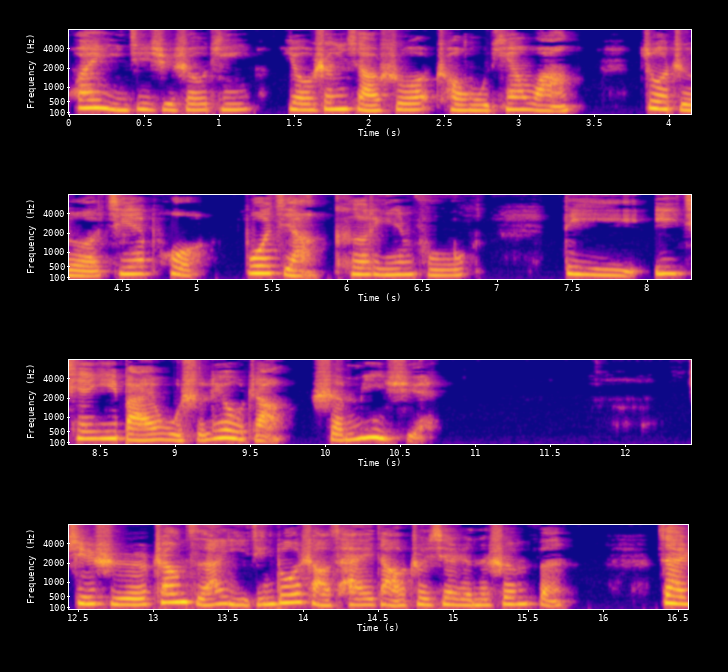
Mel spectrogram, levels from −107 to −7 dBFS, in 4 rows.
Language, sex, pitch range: Chinese, female, 205-255 Hz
